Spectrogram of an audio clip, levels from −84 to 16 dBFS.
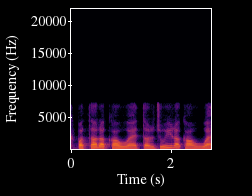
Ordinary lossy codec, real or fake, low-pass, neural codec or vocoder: none; fake; 7.2 kHz; codec, 24 kHz, 0.5 kbps, DualCodec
